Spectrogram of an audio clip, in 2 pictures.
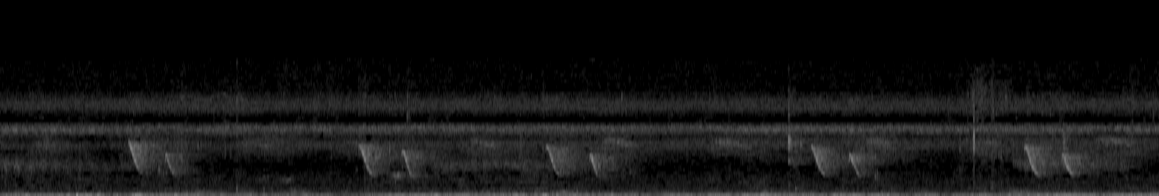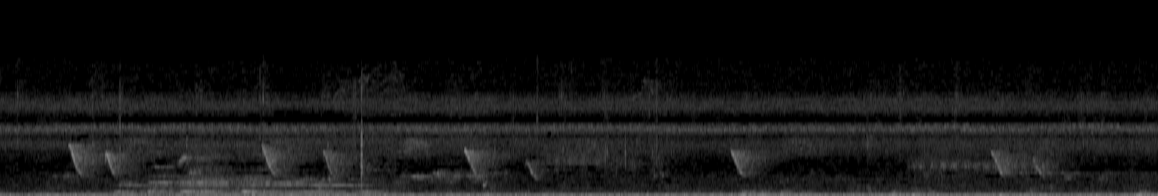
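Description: A small bird chirping over and over, short high chirps about once a second, over a low steady rumble of outdoor noise.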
